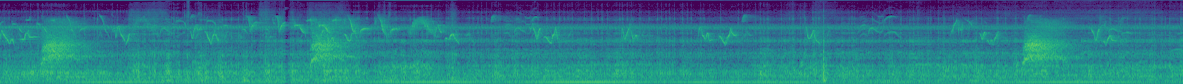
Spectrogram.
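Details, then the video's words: Fox barking: three short, hoarse, harsh barks spaced irregularly, the last after a long pause, over continuous twittering birdsong and a steady low hum. "The barking fox"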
